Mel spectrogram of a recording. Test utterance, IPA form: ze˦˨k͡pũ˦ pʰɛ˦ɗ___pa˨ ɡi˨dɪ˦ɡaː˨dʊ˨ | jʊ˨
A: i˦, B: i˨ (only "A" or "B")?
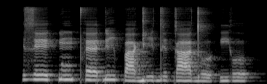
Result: A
